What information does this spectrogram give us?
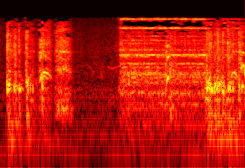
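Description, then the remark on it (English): A telephone bell rings loudly, first in a few short rattling bursts, then after a brief pause in one long, continuous clanging ring. No one speaks. “Oh, what's the matter with this phone? Hello?”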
